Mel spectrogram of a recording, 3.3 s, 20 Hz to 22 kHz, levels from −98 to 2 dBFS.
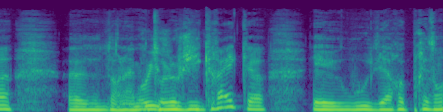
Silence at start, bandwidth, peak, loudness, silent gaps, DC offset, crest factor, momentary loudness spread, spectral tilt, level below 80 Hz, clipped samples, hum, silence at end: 0 s; 13.5 kHz; -6 dBFS; -22 LUFS; none; under 0.1%; 14 dB; 9 LU; -7 dB/octave; -54 dBFS; under 0.1%; none; 0 s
